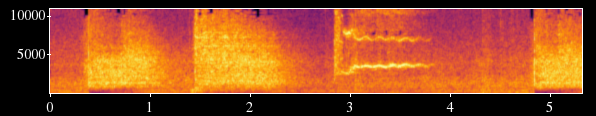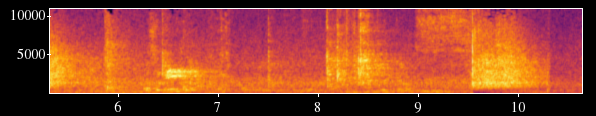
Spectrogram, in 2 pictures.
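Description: A wooden bat cracks sharply against a baseball, over and over.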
